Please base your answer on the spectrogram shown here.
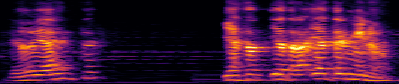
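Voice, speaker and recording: Man explaining software, roomy sound. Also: high voice, quick pace, faint music behind. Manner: relaxed, thinks aloud with restarts. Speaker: software developer guest. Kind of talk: casual explanatory chat.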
